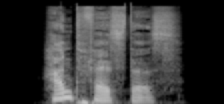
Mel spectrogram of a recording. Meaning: strong/mixed nominative/accusative neuter singular of handfest
- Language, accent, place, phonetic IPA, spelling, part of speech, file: German, Germany, Berlin, [ˈhantˌfɛstəs], handfestes, adjective, De-handfestes.ogg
